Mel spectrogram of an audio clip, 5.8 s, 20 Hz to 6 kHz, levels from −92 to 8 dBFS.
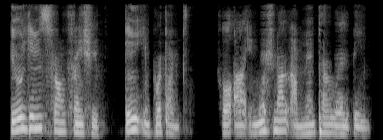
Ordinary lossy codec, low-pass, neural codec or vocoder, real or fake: AAC, 24 kbps; 5.4 kHz; codec, 44.1 kHz, 1.7 kbps, Pupu-Codec; fake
